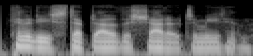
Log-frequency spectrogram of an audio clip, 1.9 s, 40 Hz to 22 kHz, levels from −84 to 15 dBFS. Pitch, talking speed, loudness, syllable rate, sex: 100 Hz, 285 wpm, -16 LUFS, 7.3 syllables/s, male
